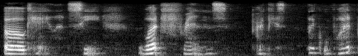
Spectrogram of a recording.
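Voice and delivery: whispered musing to herself; whispering. Real, not acted. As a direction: whisper it like thinking aloud. Musing to herself while deciding.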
